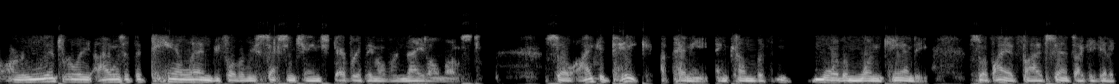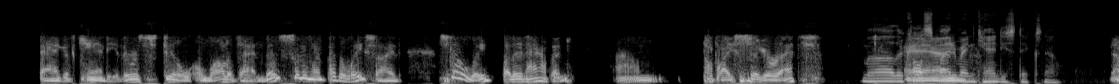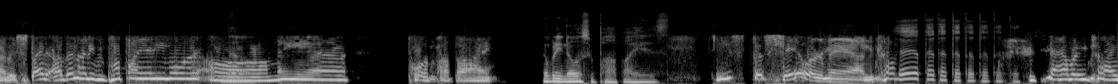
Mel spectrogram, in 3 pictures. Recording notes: I apologize on the guest's voice quality as it was done over the phone.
